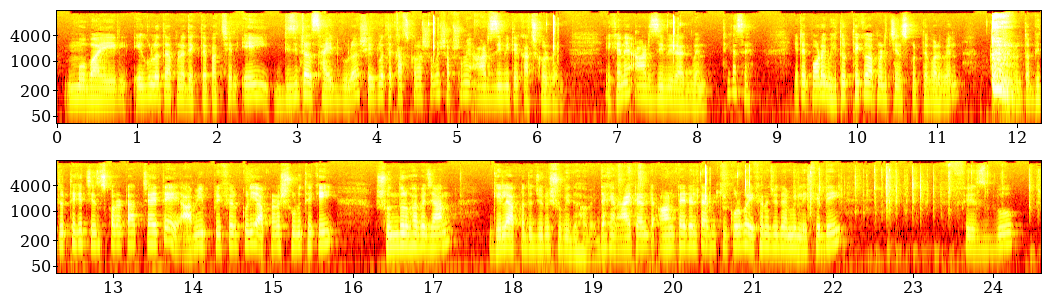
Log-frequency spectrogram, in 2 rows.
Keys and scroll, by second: 21.3-24.6 typing.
